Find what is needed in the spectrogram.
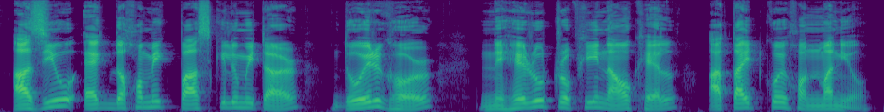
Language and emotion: Assamese, neutral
